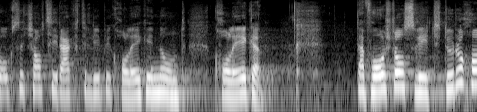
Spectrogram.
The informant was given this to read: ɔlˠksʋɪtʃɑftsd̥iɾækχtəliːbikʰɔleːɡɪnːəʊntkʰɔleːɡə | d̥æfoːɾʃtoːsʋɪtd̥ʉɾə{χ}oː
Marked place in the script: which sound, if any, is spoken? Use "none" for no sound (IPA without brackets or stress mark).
χ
